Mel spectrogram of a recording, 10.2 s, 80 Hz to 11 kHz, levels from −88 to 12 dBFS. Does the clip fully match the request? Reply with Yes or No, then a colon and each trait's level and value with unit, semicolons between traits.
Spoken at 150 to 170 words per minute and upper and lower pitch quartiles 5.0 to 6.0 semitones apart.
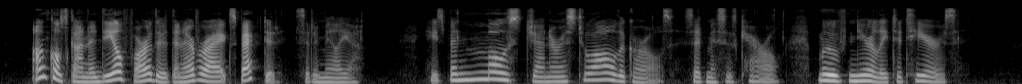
Yes: average, 155 wpm; wide, 5.6 semitones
